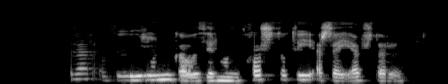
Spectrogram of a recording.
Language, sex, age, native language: Icelandic, female, 40-49, Icelandic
